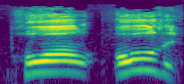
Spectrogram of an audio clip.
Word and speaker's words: Paul Olden: and he's like no you're mispronouncing it's paul olden paulden he's like say my name right it's paul olden i i i don't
